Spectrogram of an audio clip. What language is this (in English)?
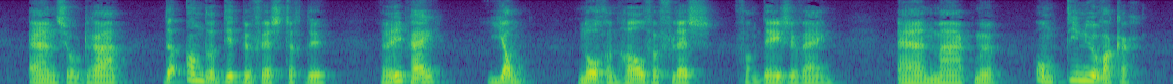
Dutch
